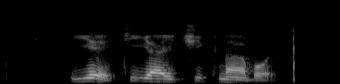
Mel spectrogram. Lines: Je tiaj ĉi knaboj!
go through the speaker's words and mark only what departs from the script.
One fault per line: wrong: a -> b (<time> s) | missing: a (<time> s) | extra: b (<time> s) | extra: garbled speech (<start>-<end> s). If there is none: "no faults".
no faults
